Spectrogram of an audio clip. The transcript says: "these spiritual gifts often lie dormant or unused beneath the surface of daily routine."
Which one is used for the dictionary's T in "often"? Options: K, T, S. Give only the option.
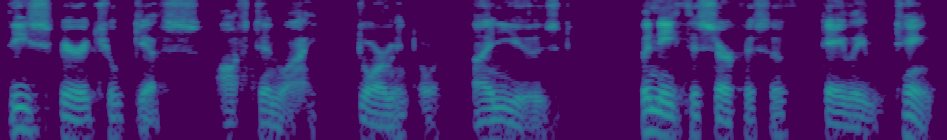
T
